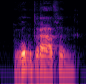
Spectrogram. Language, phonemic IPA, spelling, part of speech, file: Dutch, /ˈrɔndravən/, ronddraven, verb, Nl-ronddraven.ogg
- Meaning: to trot about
